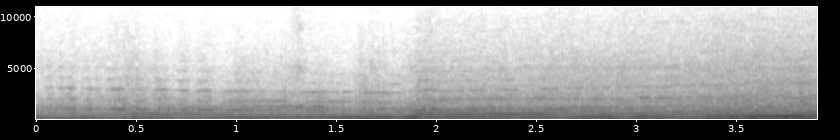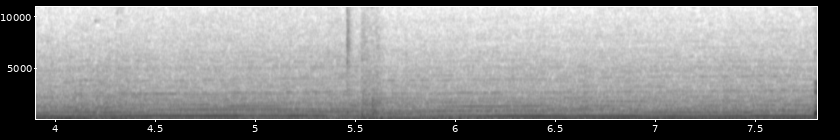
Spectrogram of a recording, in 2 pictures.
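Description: Engine of a McLaren race car in Gran Turismo 7, a steady high-pitched drone that climbs gradually through the gears, with a brief shift blip partway, continuous and fairly loud with no talk.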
